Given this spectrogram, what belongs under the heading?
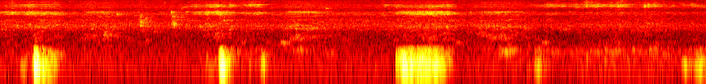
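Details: Cat sleeping on a bed, soft irregular short snorts and one longer buzzing snore against faint room noise; snoring.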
